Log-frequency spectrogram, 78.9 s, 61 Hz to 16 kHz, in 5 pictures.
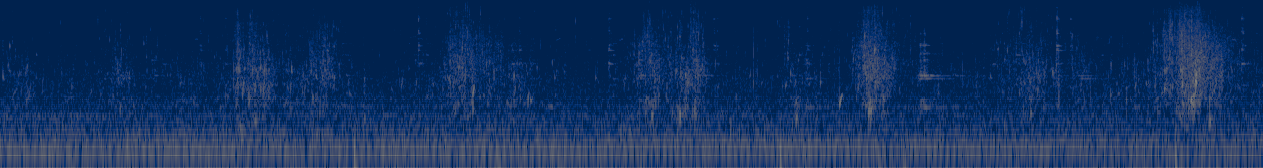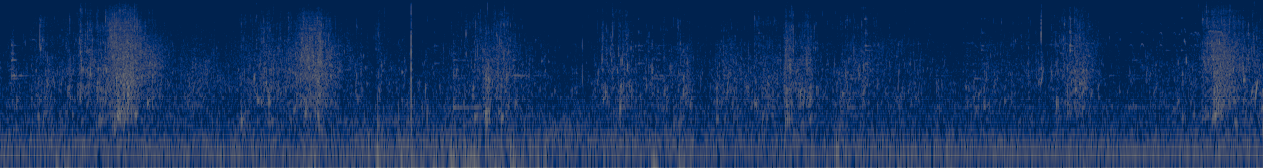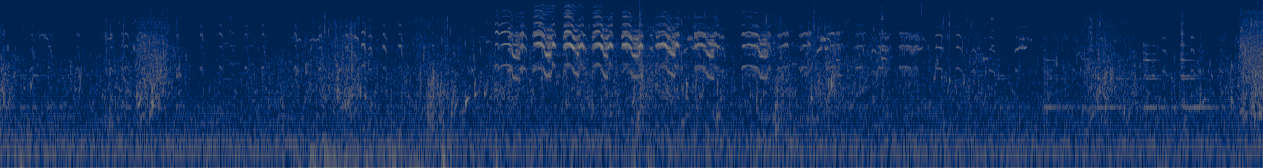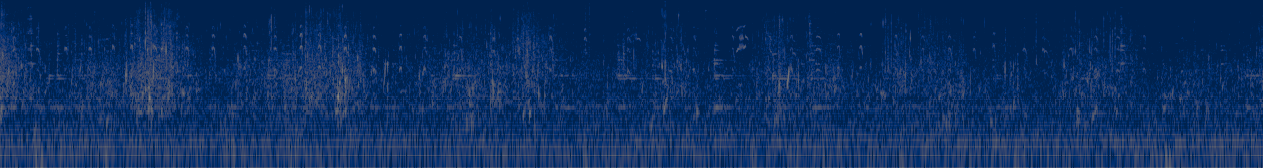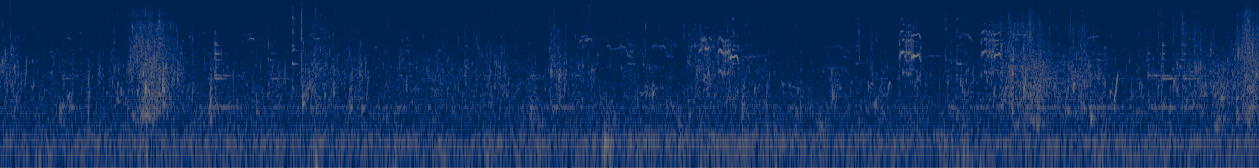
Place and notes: {"title": "Unnamed Road, Larmor-Baden, France - amb calme avec mats de bateau et vaguelettes", "date": "2021-08-03 09:59:00", "description": "ambiance calme prise depuis les rochers de l'île berder - quelques mouettes, un bateau à moteur au loin et des claquements métalliques de mats de bateaux qui se mêlent aux vaguelettes.", "latitude": "47.58", "longitude": "-2.89", "timezone": "Europe/Paris"}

